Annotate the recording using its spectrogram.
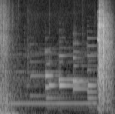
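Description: A door shutting with a thump at the start, over soft music: a held low note, with a few higher notes coming in about a second in.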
